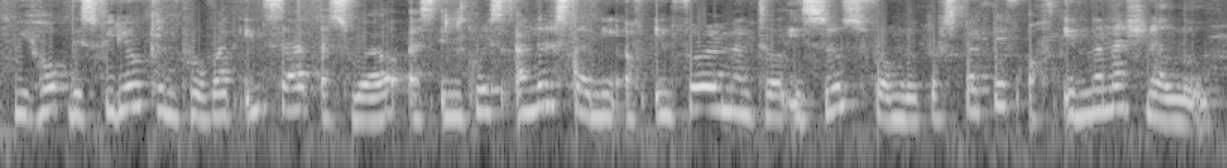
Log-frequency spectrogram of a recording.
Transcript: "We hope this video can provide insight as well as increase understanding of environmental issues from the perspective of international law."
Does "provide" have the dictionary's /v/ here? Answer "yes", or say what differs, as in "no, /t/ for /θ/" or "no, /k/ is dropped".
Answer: yes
